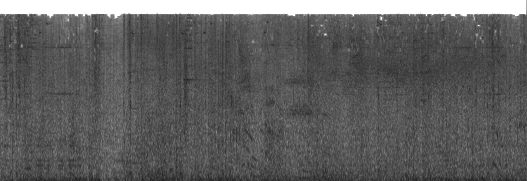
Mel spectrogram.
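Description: Explosions and impacts boom loudly.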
